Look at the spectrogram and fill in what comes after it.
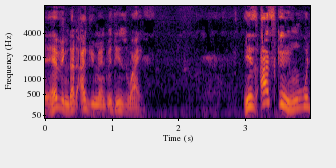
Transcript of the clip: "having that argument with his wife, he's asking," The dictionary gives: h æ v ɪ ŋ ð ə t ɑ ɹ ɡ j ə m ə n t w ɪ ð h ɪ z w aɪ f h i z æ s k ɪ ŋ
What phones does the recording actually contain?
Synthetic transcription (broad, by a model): h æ v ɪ ŋ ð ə t ɑ ɡ j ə m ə n t w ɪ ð h ɪ z w aɪ f h i z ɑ s k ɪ ŋ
